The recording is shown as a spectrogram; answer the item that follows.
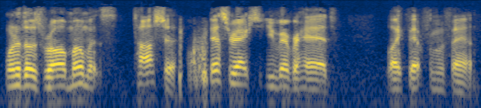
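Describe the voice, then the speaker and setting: A man's voice: fairly low pitch, normal speed, no room sound. A man hosting a wrestling radio show, telling stories in a boastful, rambling way. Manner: animated, boastful, rambling storyteller. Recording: slightly dull radio audio.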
